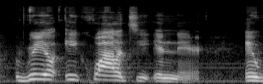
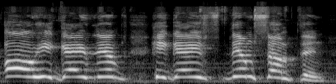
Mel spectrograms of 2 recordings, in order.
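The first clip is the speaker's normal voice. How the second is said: mocking voice; 7 semitones higher than usual. Mocking what people said.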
